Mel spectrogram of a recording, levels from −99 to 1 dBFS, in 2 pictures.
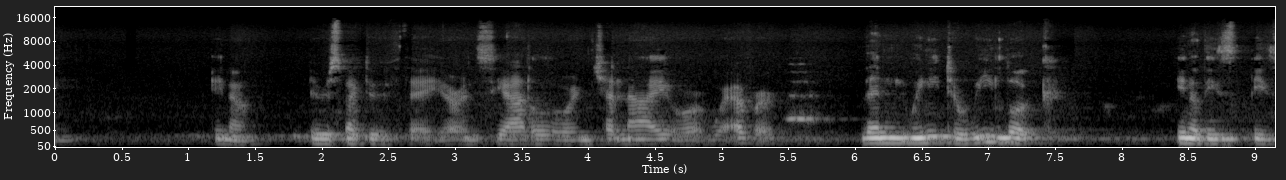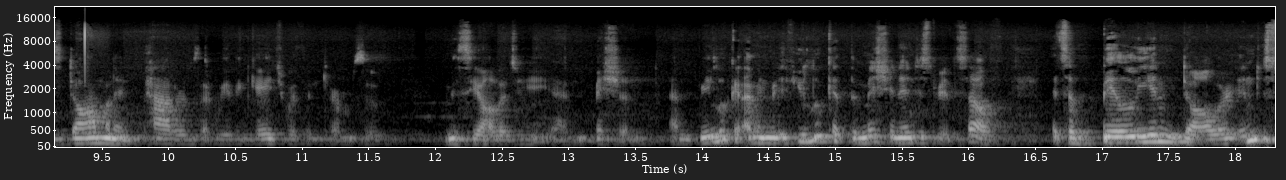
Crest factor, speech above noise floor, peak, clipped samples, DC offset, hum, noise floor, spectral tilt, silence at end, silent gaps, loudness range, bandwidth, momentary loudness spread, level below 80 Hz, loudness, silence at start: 38 dB; 37 dB; 0 dBFS; under 0.1%; under 0.1%; none; -74 dBFS; -4 dB/octave; 0 s; none; 11 LU; 15 kHz; 20 LU; under -90 dBFS; -37 LUFS; 0 s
